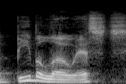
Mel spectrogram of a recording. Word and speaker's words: Bibelotists: The Bibelotists, you pronounce the T, pardon my French.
